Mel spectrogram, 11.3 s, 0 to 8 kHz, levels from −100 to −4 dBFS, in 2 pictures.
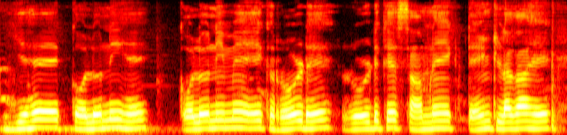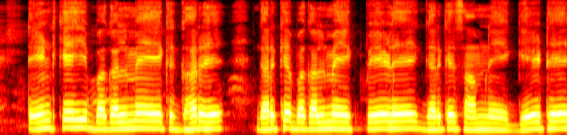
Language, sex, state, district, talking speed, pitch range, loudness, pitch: Hindi, male, Chhattisgarh, Bilaspur, 195 wpm, 150-165 Hz, -13 LUFS, 155 Hz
